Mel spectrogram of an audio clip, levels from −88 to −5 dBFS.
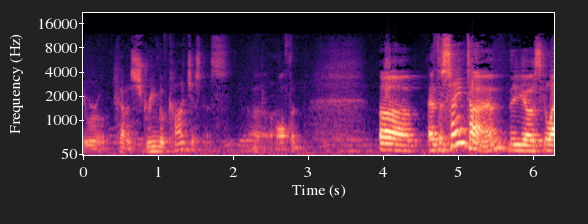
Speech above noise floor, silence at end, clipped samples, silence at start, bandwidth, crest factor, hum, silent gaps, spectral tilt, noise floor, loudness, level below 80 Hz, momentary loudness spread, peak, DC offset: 21 dB; 0 s; under 0.1%; 0 s; 12.5 kHz; 16 dB; none; none; -4.5 dB/octave; -36 dBFS; -14 LUFS; -48 dBFS; 25 LU; 0 dBFS; under 0.1%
